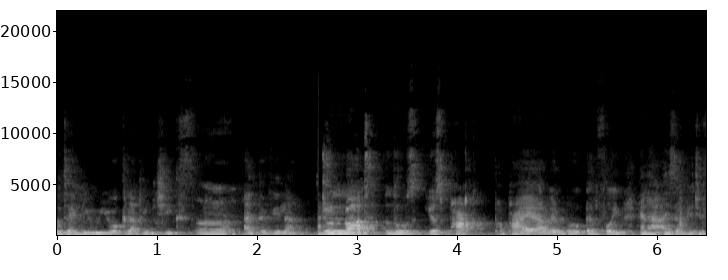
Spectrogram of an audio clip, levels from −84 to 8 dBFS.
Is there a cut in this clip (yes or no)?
yes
